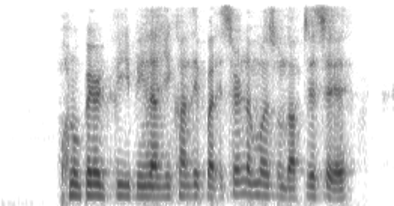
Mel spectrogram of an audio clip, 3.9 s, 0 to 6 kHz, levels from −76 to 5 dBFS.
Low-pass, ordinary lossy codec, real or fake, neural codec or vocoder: 5.4 kHz; AAC, 24 kbps; fake; codec, 16 kHz in and 24 kHz out, 0.6 kbps, FocalCodec, streaming, 2048 codes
